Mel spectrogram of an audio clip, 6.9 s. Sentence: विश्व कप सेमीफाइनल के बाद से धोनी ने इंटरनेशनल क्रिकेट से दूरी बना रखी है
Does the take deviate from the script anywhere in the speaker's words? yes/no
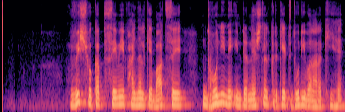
yes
